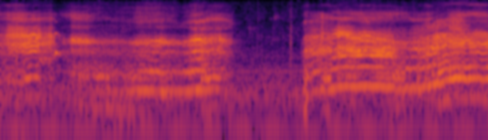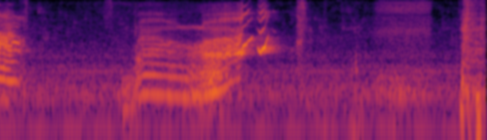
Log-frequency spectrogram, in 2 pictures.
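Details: Indoor cat making squeaks, hisses and growls: long, wavering, moaning yowls of two to three seconds each, a sharper rising squeal near the end, then a brief hiss-like burst.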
